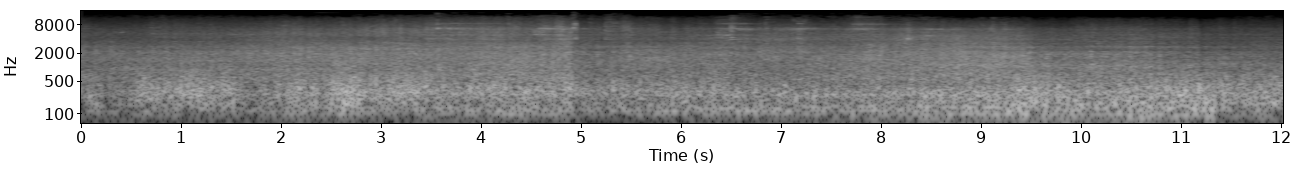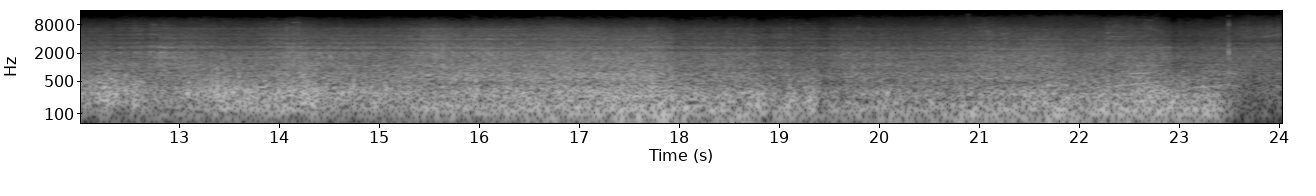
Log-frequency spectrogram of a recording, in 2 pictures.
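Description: Norfolk Southern double-stack intermodal train rolling past, its loaded well cars giving a steady rumble and rattle of steel wheels on rail, with clicking over the rail joints. A faint high wheel squeal comes and goes in the first half.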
